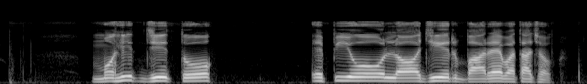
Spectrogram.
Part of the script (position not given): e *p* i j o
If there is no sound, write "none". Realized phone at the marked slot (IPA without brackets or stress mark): p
